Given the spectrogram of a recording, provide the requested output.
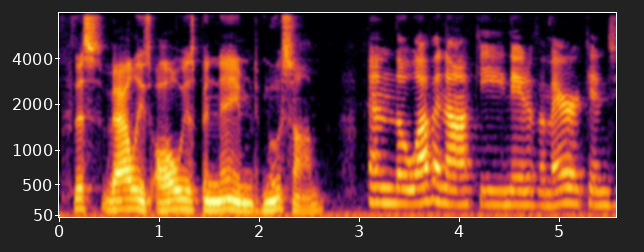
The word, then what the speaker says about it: Mousam: and she pronounced it, it's supposed to be pronounced Mousam. She said it means grandfather. That's very important to me because I'm about to become a grandfather myself. This valley's always been named Mousam.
